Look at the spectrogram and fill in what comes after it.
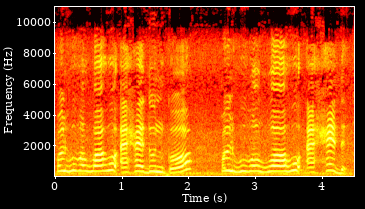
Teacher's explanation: دو پیش کی تنوین پہ جب وقف کیا جاتا ہے، یعنی دو پیش کی تنوین والے حرف کے بعد جب فوراً آیت آ جاتی ہے تو دو پیش کی تنوین کو جزم سے بدل کر پڑھتے ہیں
